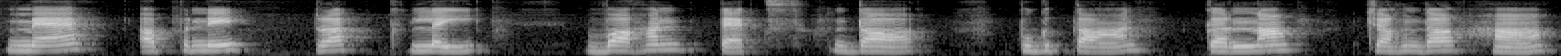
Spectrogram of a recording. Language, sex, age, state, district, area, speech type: Punjabi, female, 45-60, Punjab, Fazilka, rural, read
